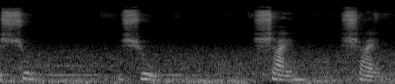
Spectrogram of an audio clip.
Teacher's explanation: Next is the palatal sounds, where the sounds is being produced at the roof of our mouth. So the constriction happens between our tongue and our palate · So as we notice, the constriction happens, the sound is being produced at the roof of our mouth, in our palate, and that is palatal.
